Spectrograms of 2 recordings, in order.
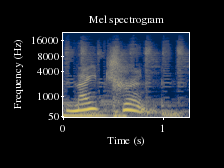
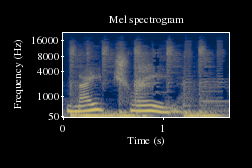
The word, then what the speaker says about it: Knightrin: to close altercations with rival neighborhoods nitron is pronounced night trin one of the t's were dropped to make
